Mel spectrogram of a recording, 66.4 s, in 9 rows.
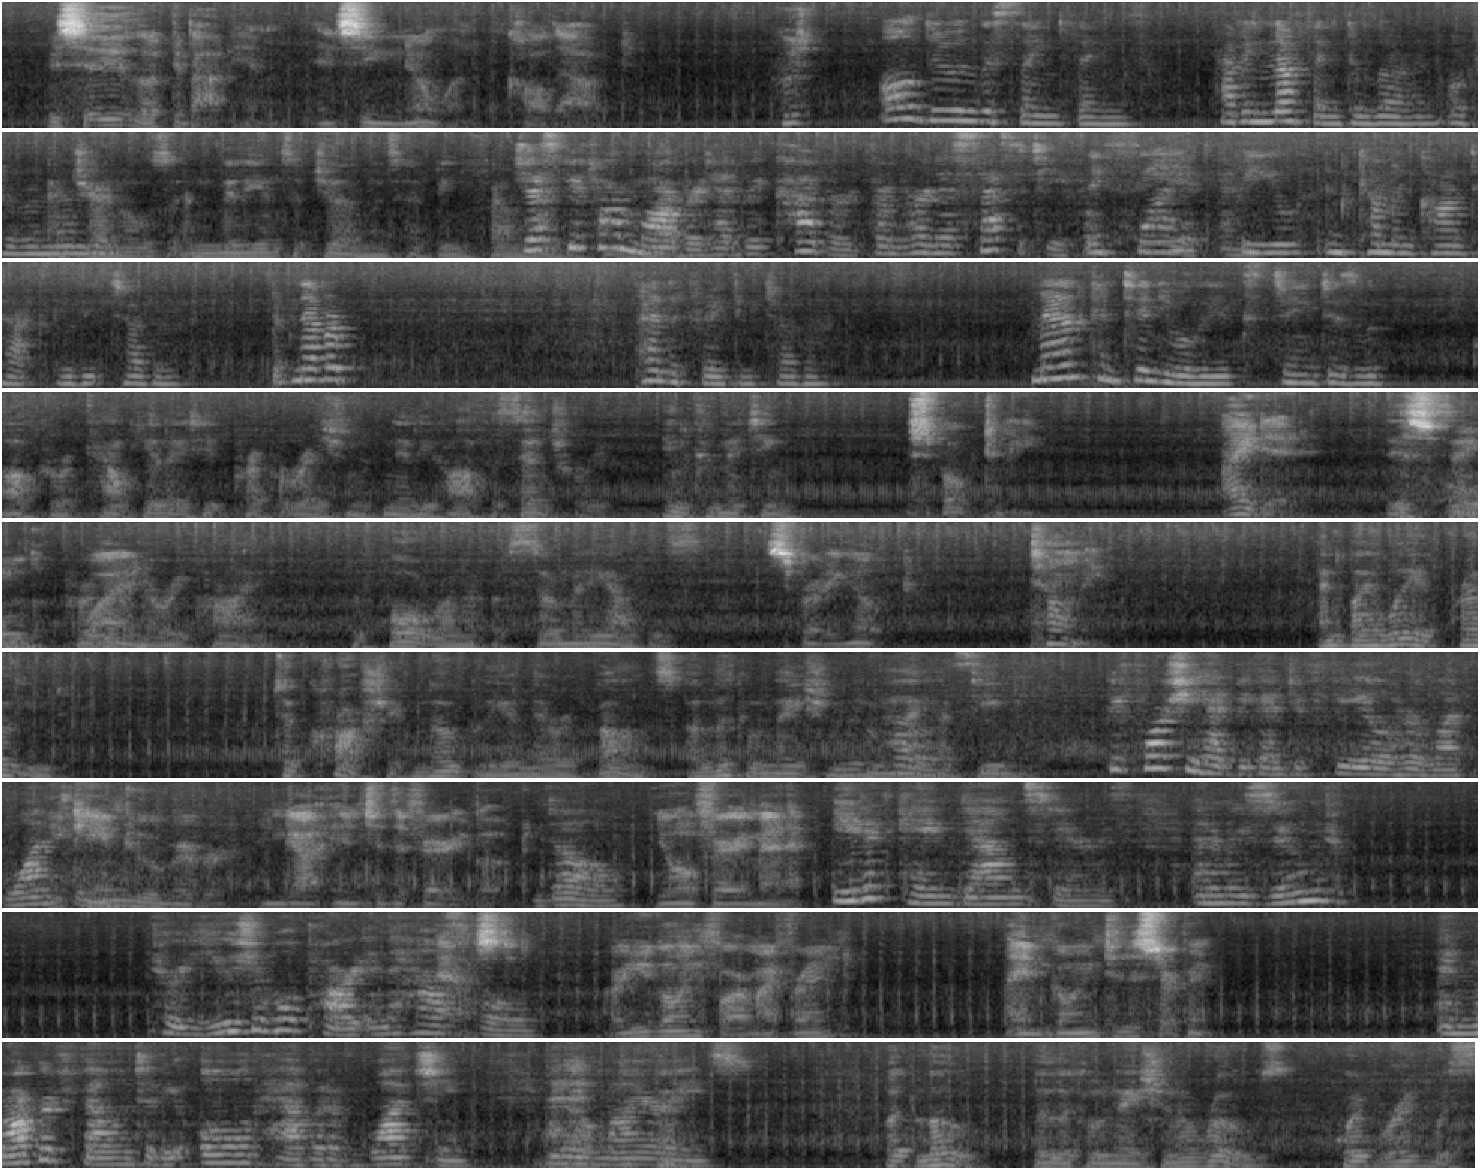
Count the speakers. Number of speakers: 4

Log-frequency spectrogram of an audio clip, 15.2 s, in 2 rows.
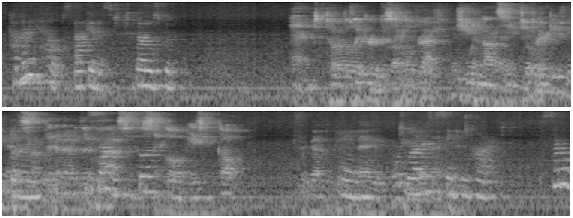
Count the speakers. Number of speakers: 3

